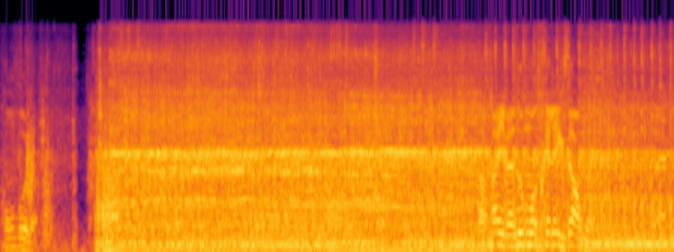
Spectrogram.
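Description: A small go-kart motor whines loudly and steadily.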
